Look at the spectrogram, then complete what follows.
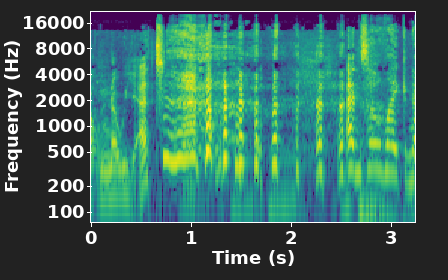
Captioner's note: laughs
